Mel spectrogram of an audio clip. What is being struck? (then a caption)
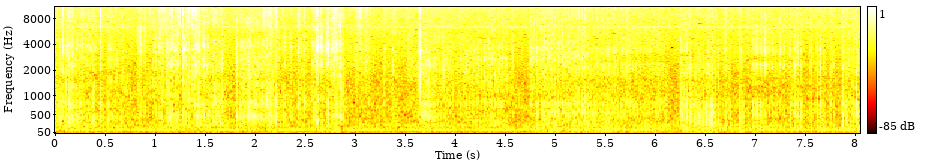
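Padded nylon fabric camera case. Long manicured nails scratch the textured surface of a small, hollow, black padded nylon fabric zip camera case held in the hand. The result is a quiet, continuous dry rasping and scuffing with brief brighter swells, over a faint steady low hum.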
